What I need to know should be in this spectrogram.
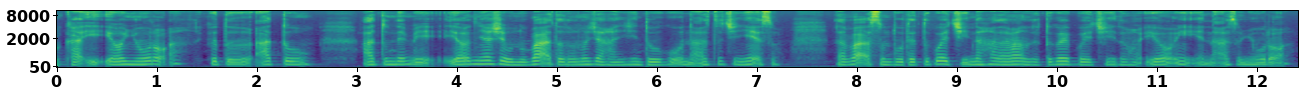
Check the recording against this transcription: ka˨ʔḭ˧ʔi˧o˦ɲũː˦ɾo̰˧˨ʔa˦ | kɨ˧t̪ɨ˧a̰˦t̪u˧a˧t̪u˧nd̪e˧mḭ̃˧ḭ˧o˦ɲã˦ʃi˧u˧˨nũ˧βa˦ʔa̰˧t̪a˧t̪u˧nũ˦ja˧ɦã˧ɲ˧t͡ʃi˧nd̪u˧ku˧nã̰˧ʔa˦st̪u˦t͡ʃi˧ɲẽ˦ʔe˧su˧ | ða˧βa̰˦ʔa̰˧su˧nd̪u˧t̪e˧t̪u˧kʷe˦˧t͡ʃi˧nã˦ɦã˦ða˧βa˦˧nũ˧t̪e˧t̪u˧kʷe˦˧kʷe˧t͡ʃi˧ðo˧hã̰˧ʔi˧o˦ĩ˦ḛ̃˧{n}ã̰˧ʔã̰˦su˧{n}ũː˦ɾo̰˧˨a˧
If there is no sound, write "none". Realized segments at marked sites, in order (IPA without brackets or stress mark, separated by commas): n, ɲ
